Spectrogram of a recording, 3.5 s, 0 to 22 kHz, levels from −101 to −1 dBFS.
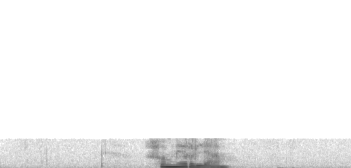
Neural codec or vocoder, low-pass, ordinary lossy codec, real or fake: none; 7.2 kHz; AAC, 16 kbps; real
